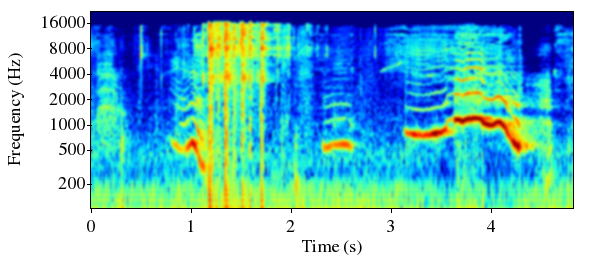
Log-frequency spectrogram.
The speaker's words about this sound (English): This is my producer Amanda's dog, Truffles. As you can hear, she's whining about something.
